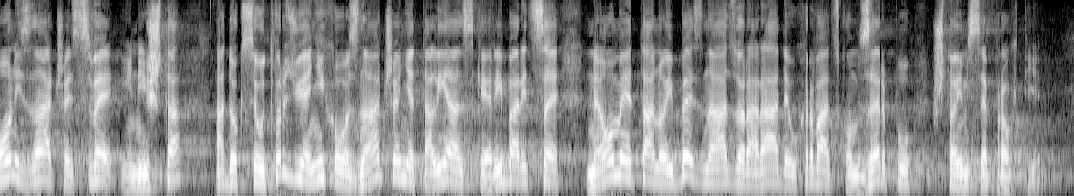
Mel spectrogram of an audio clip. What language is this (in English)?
Croatian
